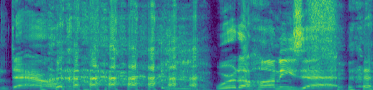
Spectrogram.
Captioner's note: laughter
